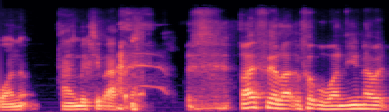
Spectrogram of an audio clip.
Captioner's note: laughing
